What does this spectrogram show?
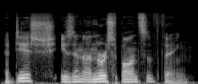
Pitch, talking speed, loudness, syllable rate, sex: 110 Hz, 180 wpm, -18 LUFS, 5.4 syllables/s, male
